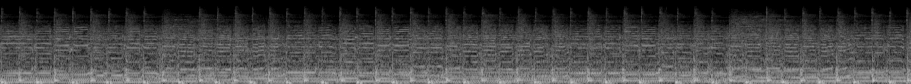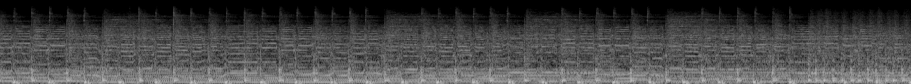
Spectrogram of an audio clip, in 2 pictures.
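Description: Recorded rock song playing: electric guitar and bass over a steady, driving drum-kit beat, getting a little louder near the end.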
